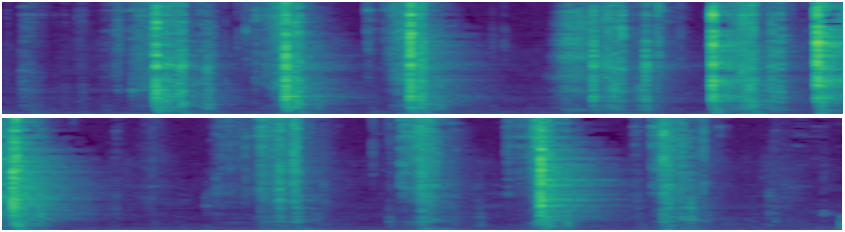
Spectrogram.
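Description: Chef's knife chopping a green bell pepper on a hard glass cutting board: about a dozen sharp, uneven knife strikes.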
